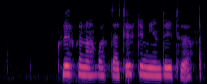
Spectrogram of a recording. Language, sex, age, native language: Icelandic, female, 12, Icelandic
